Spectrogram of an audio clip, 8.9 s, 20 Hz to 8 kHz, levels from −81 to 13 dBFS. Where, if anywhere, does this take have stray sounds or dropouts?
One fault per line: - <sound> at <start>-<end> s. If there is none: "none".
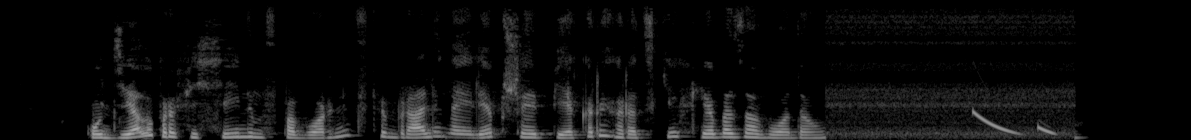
- chirp at 7.3-7.9 s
